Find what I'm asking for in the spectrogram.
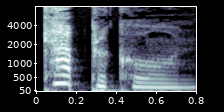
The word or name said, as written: Capricorn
